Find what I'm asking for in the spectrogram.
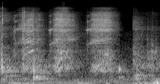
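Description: A BLITZ D53003-1 12-inch steel hacksaw frame has its blade clamp opened, giving several short scraping, ratcheting mechanical bursts up close with brief pauses between them.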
